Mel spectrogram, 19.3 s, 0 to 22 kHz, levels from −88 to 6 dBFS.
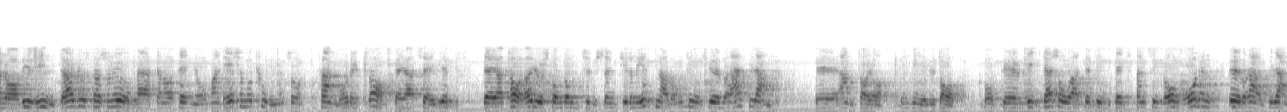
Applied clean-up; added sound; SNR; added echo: neural separator model SepFormer DNS4.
